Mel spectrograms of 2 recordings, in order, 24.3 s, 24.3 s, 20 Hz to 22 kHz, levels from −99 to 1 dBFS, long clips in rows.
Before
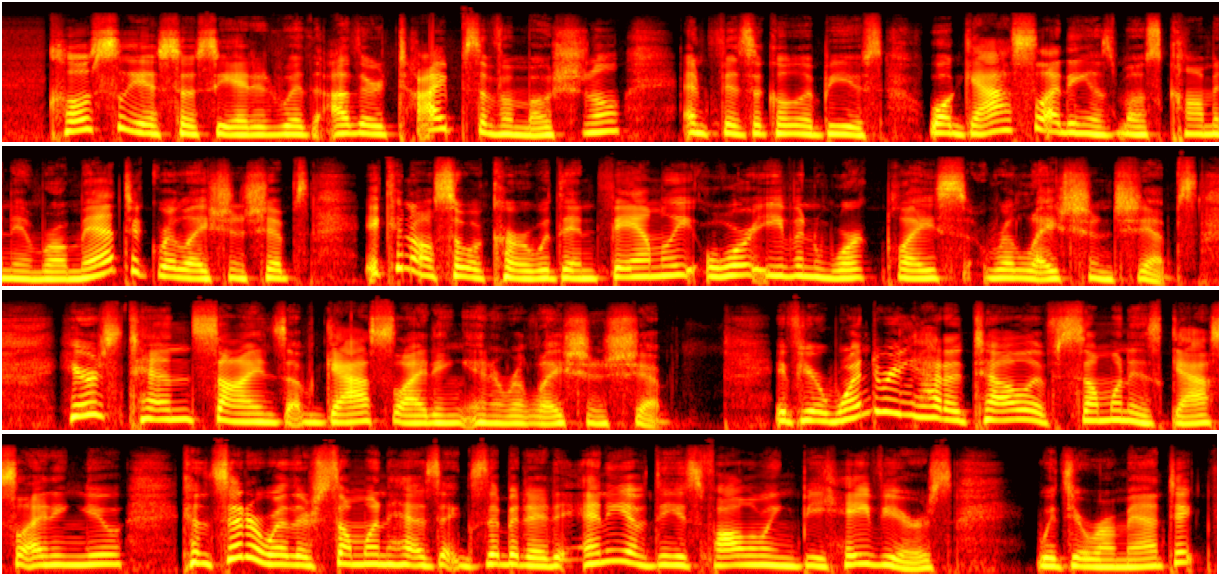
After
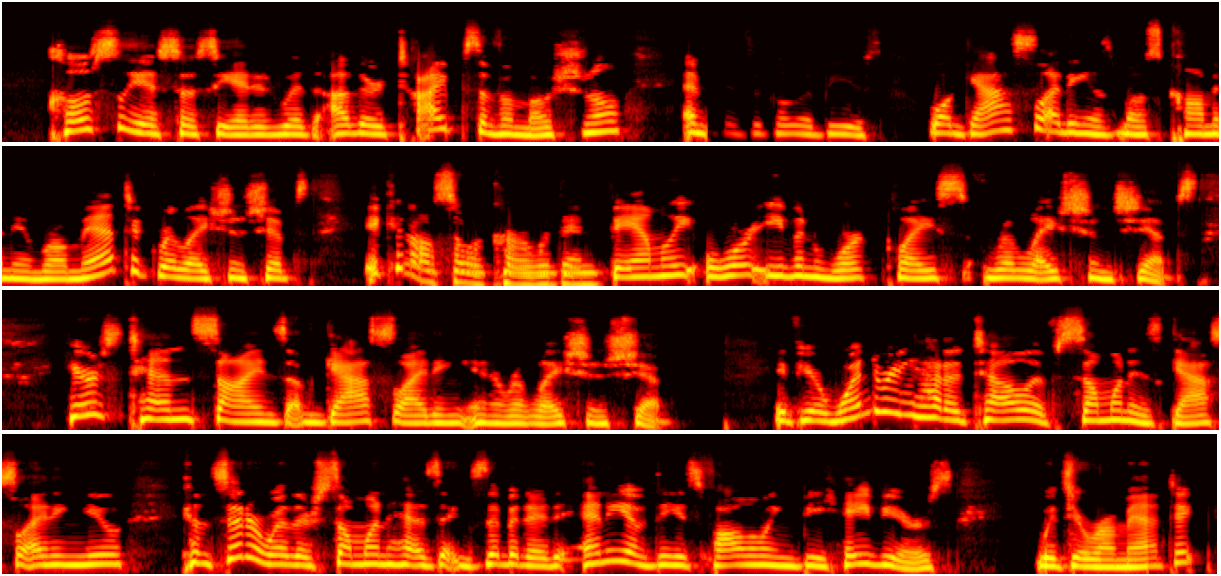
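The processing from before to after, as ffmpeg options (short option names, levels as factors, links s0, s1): -filter_complex "[0:a]asplit=3[s0][s1][s2];[s0]afade=t=out:st=8.08:d=0.02[s3];[s1]aeval=exprs='val(0)*sin(2*PI*130*n/s)':c=same,afade=t=in:st=8.08:d=0.02,afade=t=out:st=9.08:d=0.02[s4];[s2]afade=t=in:st=9.08:d=0.02[s5];[s3][s4][s5]amix=inputs=3:normalize=0,asplit=4[s6][s7][s8][s9];[s6]atrim=end=3.52,asetpts=PTS-STARTPTS,afade=t=out:st=3.516:d=0.004:c=hsin[s10];[s7]atrim=start=3.52:end=23.472,asetpts=PTS-STARTPTS,afade=t=in:d=2.98[s11];[s8]atrim=start=23.468:end=23.982,asetpts=PTS-STARTPTS,volume=3.35[s12];[s9]atrim=start=23.978[s13];[s10][s11]concat=n=2:v=0:a=1[s14];[s14][s12]acrossfade=d=0.004:c1=hsin:c2=hsin[s15];[s15][s13]acrossfade=d=0.004:c1=hsin:c2=hsin,afftdn=nr=34:nf=-32,acompressor=threshold=0.0251:ratio=4,volume=1.5"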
